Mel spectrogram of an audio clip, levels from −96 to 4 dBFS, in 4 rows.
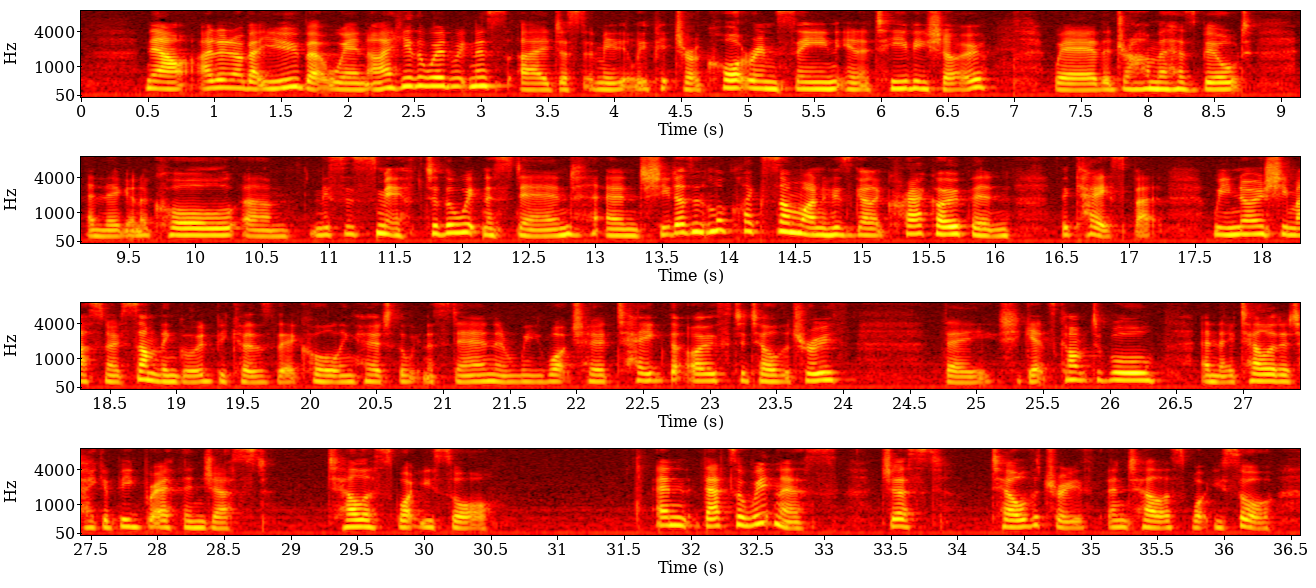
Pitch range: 180-220 Hz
